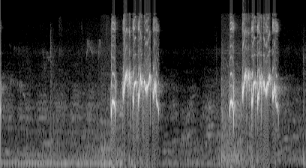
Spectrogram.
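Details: Red-whiskered bulbul in morning song training, two quick phrases of bright rising and falling whistles a little over two seconds apart, with a low buzzing hum early on.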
